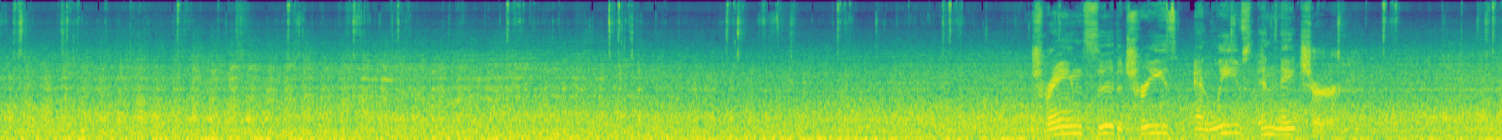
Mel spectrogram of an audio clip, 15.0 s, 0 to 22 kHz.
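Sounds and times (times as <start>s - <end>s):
train rumbling past: 0.0s - 15.0s
faint clicks: 0.2s - 9.7s.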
